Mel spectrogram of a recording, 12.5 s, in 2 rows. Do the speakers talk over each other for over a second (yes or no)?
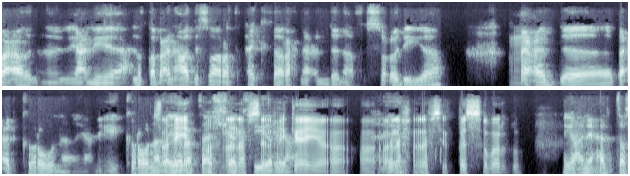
yes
